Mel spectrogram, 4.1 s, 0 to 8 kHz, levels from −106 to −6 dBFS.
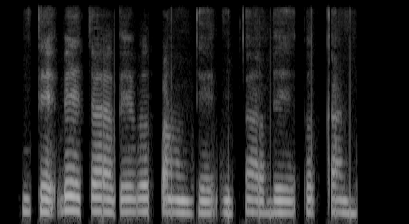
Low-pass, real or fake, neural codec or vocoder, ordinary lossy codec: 7.2 kHz; fake; codec, 44.1 kHz, 7.8 kbps, DAC; AAC, 48 kbps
